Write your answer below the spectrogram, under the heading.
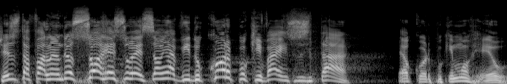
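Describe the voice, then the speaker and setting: A high-pitched man with an animated tone and very wide pitch swings, fairly quick with hardly any pauses, very even in loudness, dry and close with no echo. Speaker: pastor. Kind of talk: sermon.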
